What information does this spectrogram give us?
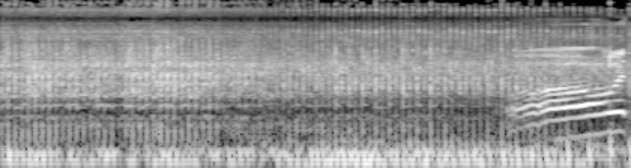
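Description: A game show prize wheel spinning, its pegs ticking past in a rapid, steady rattle of clicks that runs loud and unbroken throughout.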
